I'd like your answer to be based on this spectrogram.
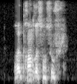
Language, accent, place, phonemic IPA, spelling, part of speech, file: French, France, Lyon, /ʁə.pʁɑ̃.dʁə sɔ̃ sufl/, reprendre son souffle, verb, LL-Q150 (fra)-reprendre son souffle.wav
- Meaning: to catch one's breath, to get one's breath back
